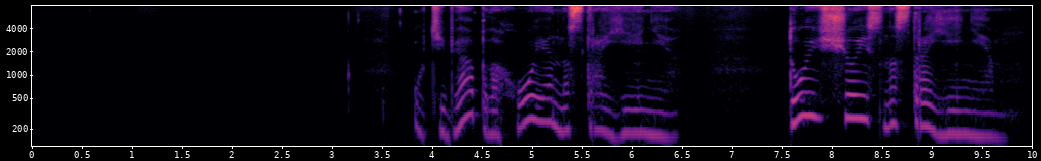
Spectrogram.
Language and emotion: Russian, sad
